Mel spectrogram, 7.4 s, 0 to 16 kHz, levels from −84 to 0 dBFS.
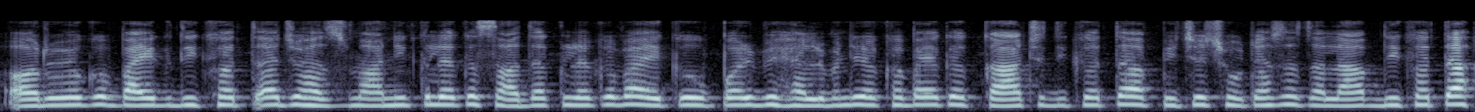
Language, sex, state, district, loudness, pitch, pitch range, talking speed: Bhojpuri, female, Uttar Pradesh, Gorakhpur, -20 LUFS, 240 Hz, 230-250 Hz, 225 wpm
